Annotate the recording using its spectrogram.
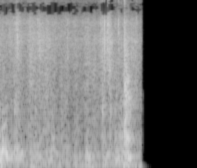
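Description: Rustling and handling of a bag, with scattered sharp ticks and clicks, cut off abruptly near the end.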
